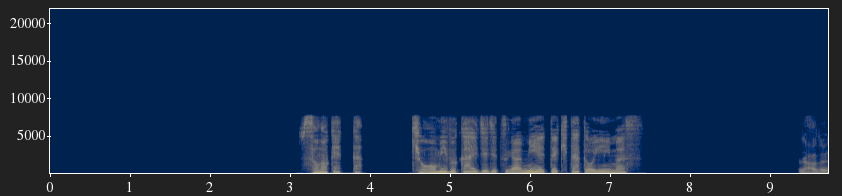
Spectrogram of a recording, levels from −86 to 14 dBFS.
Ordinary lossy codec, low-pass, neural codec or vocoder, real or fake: none; none; none; real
